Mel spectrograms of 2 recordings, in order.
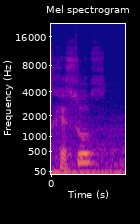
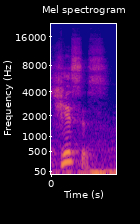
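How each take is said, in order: First: The name is pronounced with Spanish sounds. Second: The name is pronounced with English sounds. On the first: "yo hablo español, es Jesús" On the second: "en inglés Jesus"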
